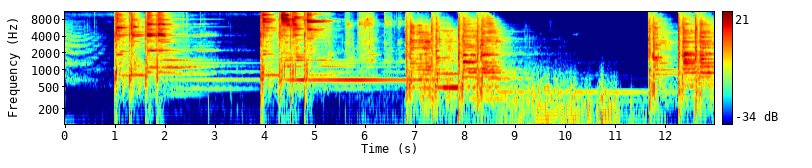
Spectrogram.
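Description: A pistol fires rapid shots outdoors, each shot ringing out.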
